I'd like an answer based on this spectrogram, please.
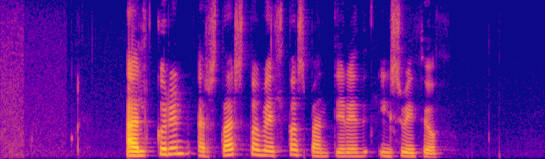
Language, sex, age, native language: Icelandic, female, 30-39, Icelandic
